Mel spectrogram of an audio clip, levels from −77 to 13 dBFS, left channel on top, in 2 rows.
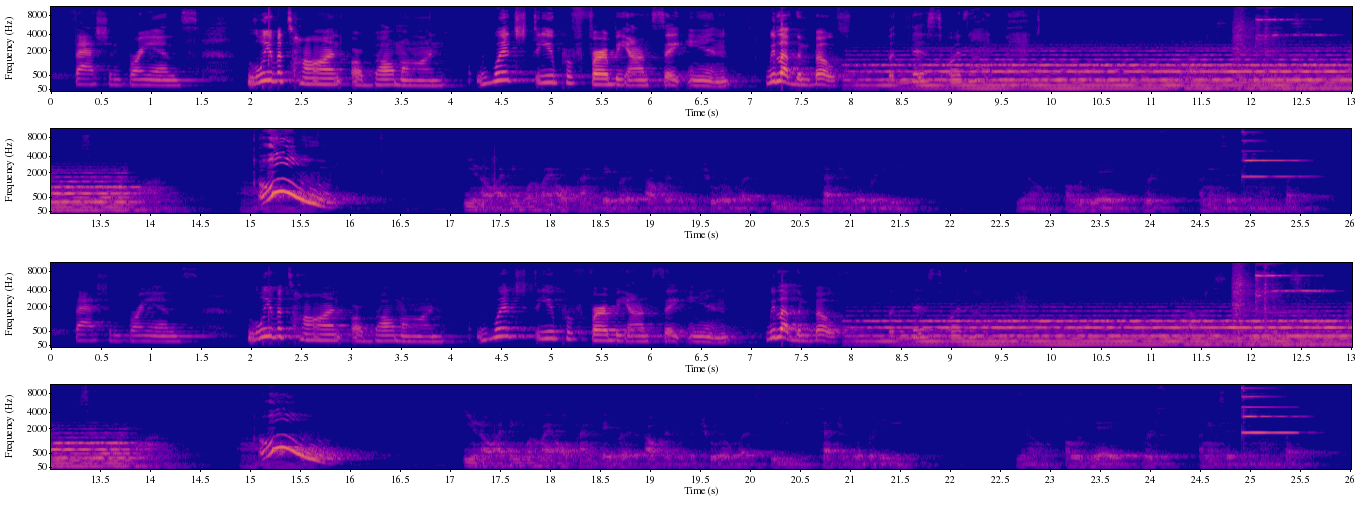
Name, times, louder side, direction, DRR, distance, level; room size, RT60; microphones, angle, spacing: voice 1, 0.2-1.3 1.6-4.0 4.3-6.8 7.2-7.9 8.4-9.9 15.1-15.9, left 5 dB, 75° left, 0.5 m, -33 dB
sound 1, 7.9-13.8, left 1 dB, 55° left, 1.5 m, -34 dB
voice 2, 11.2-11.8 12.2-14.2 14.9-15.2 17.1-21.6 22.7-24.2 24.5-25.0 25.4-25.5, equal, 90° right, 4.3 m, -48 dB
voice 3, 11.8-12.7 24.9-25.5, right 5 dB, 35° right, 1.7 m, -37 dB
17.0 x 17.0 x 3.1 m
head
